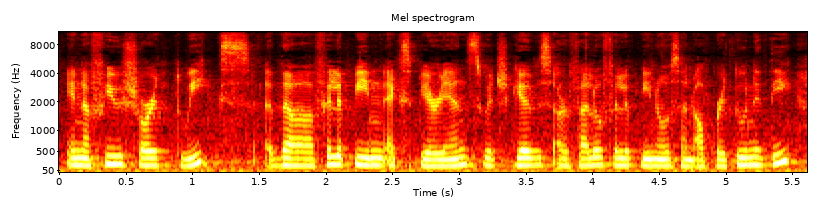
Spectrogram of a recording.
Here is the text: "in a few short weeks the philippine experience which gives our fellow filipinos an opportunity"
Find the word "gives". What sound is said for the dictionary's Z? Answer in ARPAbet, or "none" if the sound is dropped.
S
